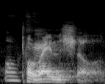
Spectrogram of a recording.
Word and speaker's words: torrential: not there you just say sh sh for the terminal that is the ending part of that word torrential torrential got it Rel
